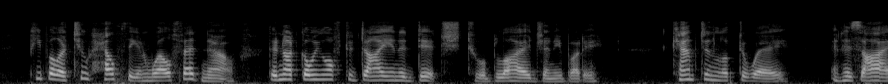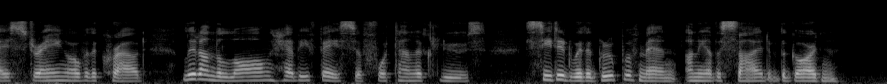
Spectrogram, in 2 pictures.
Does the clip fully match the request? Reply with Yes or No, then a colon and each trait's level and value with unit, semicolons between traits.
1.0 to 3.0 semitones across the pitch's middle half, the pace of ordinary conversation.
No: average, 3.5 semitones; average, 175 wpm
